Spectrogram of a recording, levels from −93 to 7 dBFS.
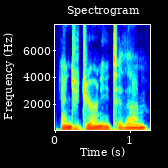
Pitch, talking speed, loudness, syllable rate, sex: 175 Hz, 235 wpm, -14 LUFS, 5.3 syllables/s, female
